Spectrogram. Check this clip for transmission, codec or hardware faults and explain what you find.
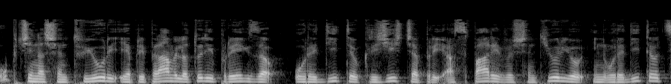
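One fault runs through the whole speech clip: plainly audible lossy coding, most likely MP3 compression at a low rate, which fits roughly 32 kbps. Short of bits, the encoder discards all treble above 8.3 kHz and zeroes weaker frequency lines that switch on and off from frame to frame, giving the speech a watery, swirling quality with smeared onsets. On a spectrogram the energy stops at a flat ceiling near 8.3 kHz, with patchy, flickering gaps below it.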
